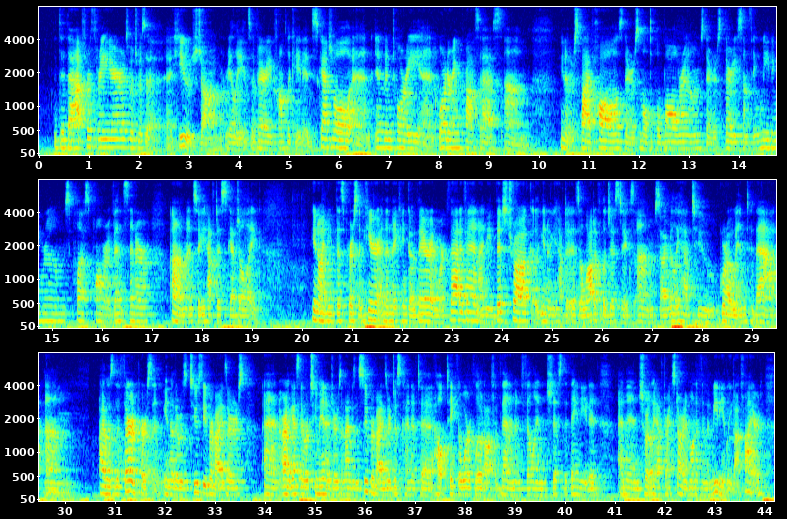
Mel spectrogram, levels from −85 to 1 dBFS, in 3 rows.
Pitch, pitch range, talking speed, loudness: 140 Hz, 130-150 Hz, 195 wpm, -26 LUFS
